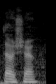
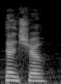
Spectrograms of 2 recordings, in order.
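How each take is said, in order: First: The first syllable is 'Do', with no n. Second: The first syllable is 'Den', with an n. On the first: The speaker calls it wrong. "not Dosho" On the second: The speaker calls it right. "Densho, not Dosho, to be clear"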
